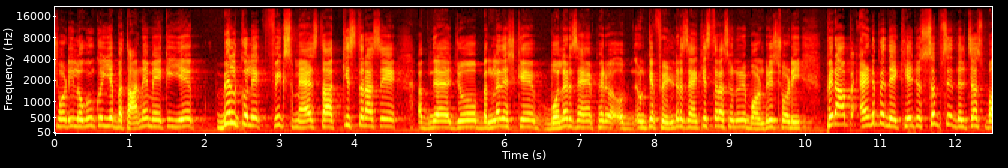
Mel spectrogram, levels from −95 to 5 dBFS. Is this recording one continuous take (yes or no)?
yes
